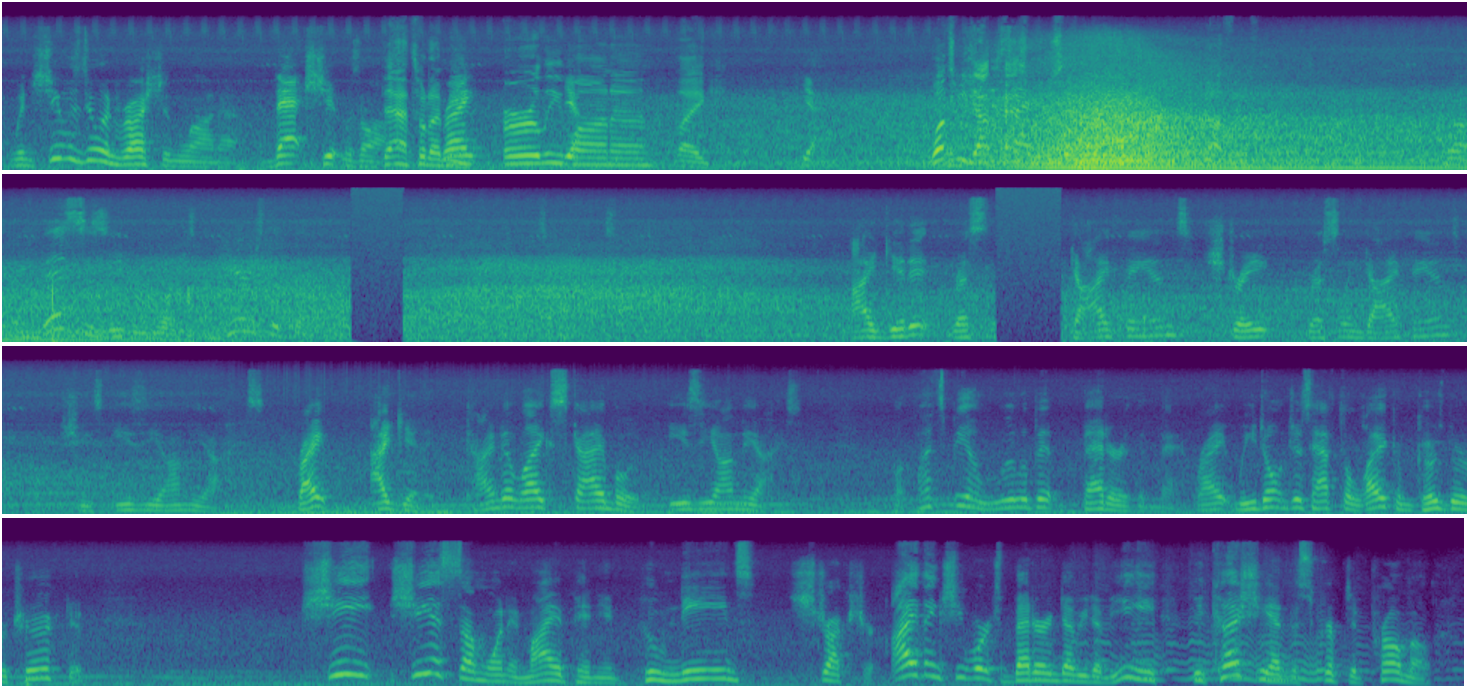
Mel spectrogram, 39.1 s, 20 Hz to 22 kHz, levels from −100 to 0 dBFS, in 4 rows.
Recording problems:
animal sounds; very loud; throughout; 5 dB above the speech
audio cutting out; filled with static; at 12 s and at 16 s

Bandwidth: 15 kHz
